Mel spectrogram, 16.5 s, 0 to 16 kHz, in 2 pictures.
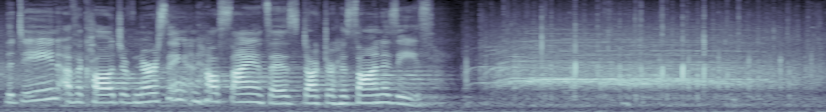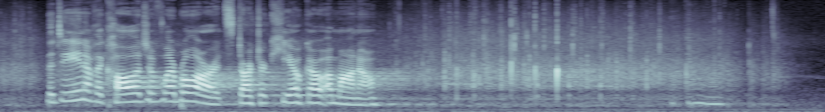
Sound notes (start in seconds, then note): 4.6 applause & Cheers; 12.1 applause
